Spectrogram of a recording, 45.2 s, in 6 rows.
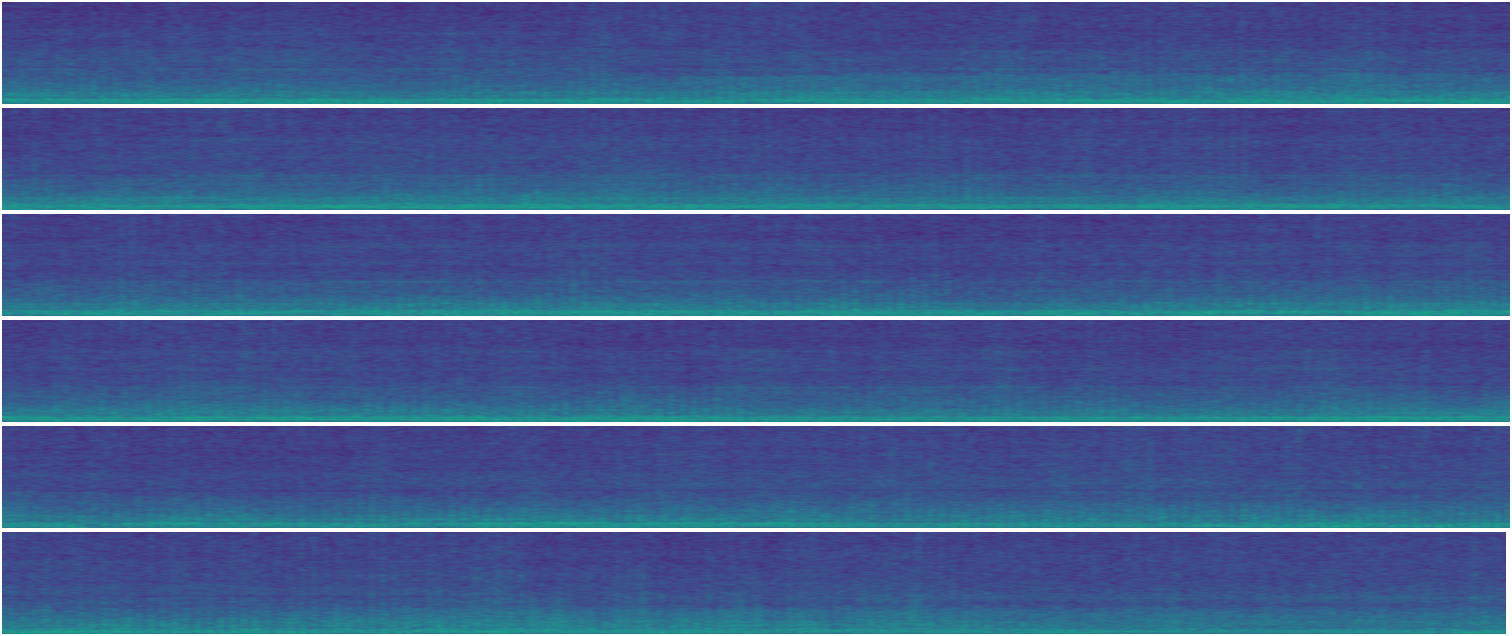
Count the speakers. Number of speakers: zero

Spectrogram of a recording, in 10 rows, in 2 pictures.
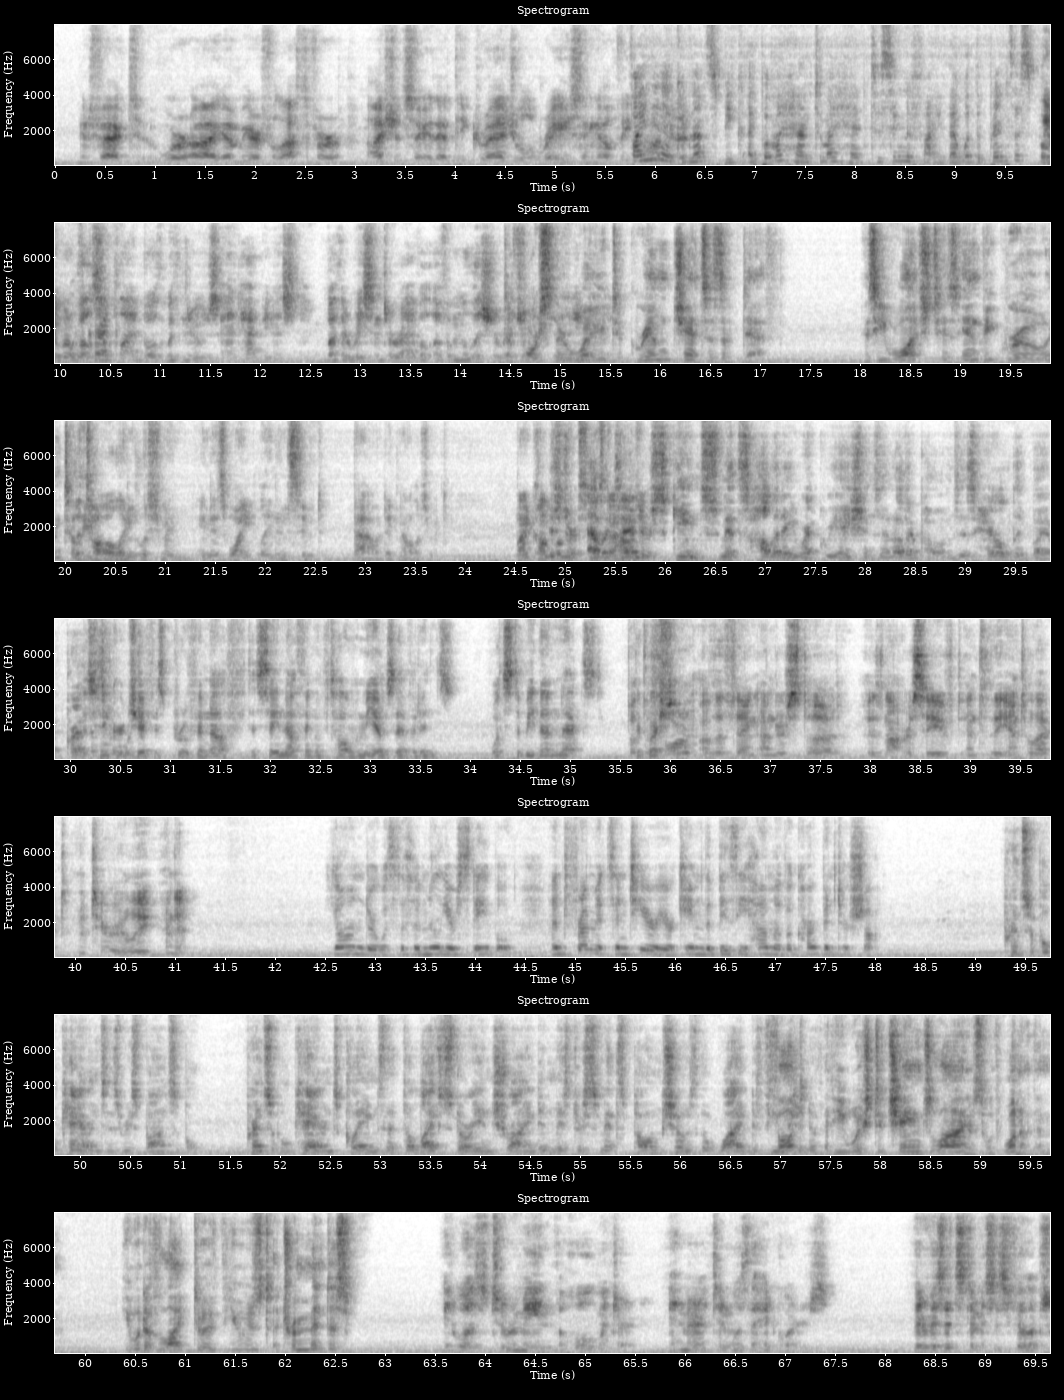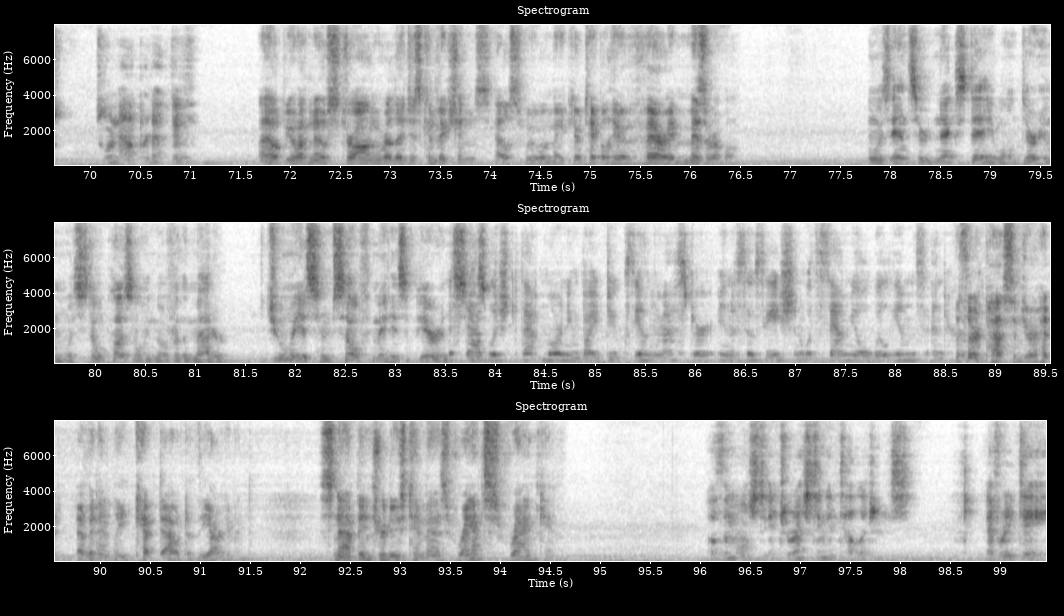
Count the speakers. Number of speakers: nine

